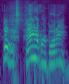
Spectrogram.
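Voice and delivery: high, fast cartoon squeak; a Disney-style cartoon character greeting. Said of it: "We're gonna get sued by Disney".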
